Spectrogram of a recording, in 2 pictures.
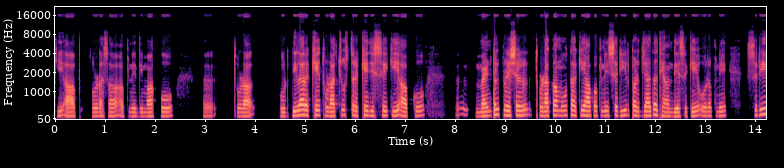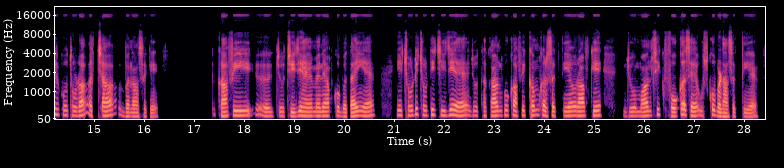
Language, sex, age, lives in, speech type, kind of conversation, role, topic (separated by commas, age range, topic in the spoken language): Hindi, male, 20-24, India, conversation, advice, advisor, वर्कआउट के बाद मुझे लगातार थकान क्यों महसूस होती है?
